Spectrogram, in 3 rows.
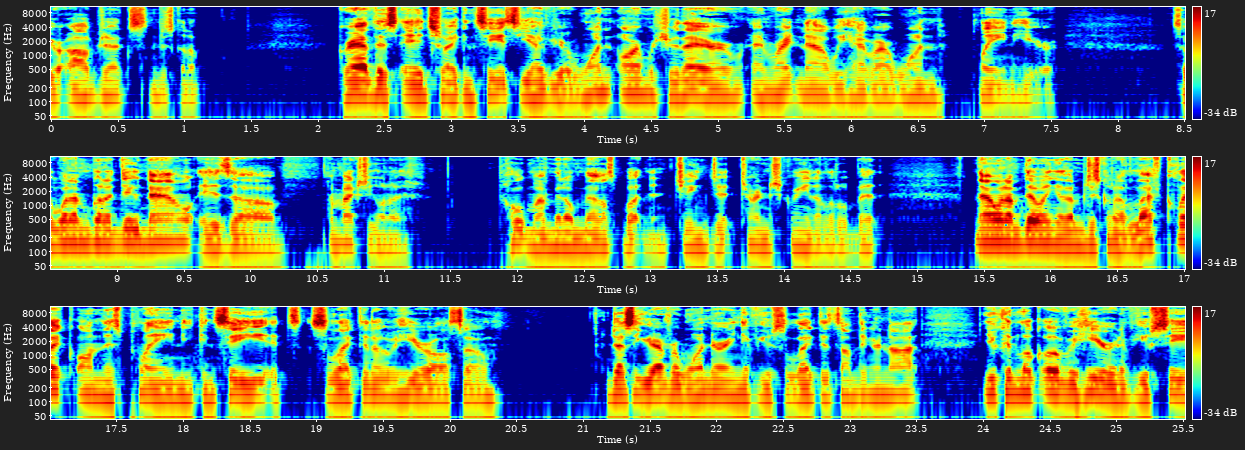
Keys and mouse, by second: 0.1-1.9 drag, 10.8 middle click.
